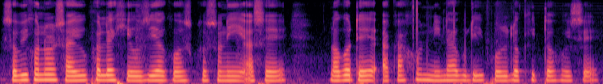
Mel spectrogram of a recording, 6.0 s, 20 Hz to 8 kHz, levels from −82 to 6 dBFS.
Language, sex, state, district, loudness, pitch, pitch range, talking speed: Assamese, male, Assam, Sonitpur, -17 LUFS, 170 Hz, 165-175 Hz, 120 wpm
